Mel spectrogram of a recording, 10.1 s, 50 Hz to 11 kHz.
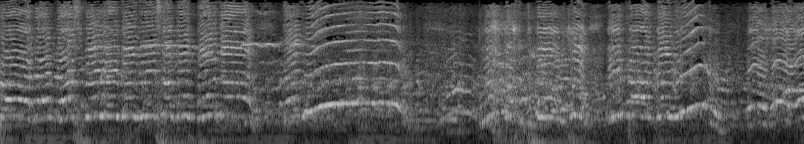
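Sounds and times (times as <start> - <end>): party crowd chatter: 0.0 - 10.0.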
